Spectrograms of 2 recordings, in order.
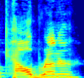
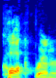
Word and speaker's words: Kalkbrenner: Uh wow, it's a crazy Kalk Kalkbrenner, I guess, is how you say his name. K A L K Brenner.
